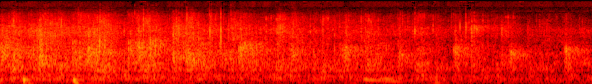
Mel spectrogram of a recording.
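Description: An audience at a Middle East conflict forum applauds to welcome an ambassador to the stage, a brief dense round of clapping with a few louder nearby hand claps.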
